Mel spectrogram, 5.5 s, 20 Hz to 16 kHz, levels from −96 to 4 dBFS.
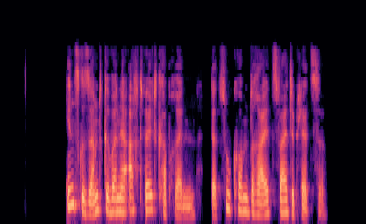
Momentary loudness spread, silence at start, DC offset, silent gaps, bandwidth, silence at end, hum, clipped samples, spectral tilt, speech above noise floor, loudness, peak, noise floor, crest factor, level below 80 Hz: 8 LU; 1 s; under 0.1%; 3.04-3.15 s; 8.2 kHz; 0.65 s; none; under 0.1%; -6 dB/octave; over 72 dB; -18 LUFS; -2 dBFS; under -90 dBFS; 18 dB; -60 dBFS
